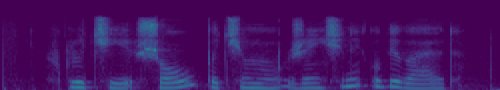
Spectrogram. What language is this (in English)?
Russian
